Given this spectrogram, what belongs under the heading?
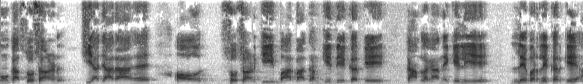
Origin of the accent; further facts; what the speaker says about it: Deoria, Uttar Pradesh, India; ग्राम बयारी बघेल, पुष्ट बयारी बघेल, प्रखंड भाट पारानी, जिला देवरिया उत्तर प्रदेश का निवासी हूँ।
